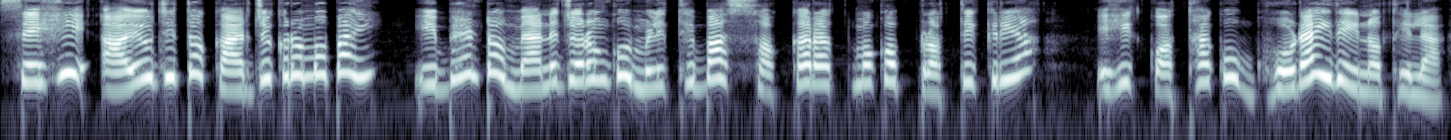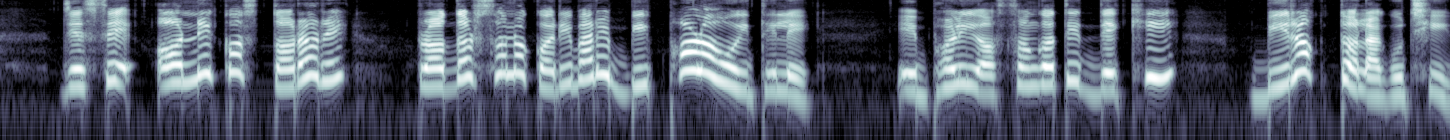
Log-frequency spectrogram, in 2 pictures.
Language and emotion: Odia, angry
